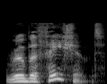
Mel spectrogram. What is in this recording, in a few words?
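"rubefacient", British English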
